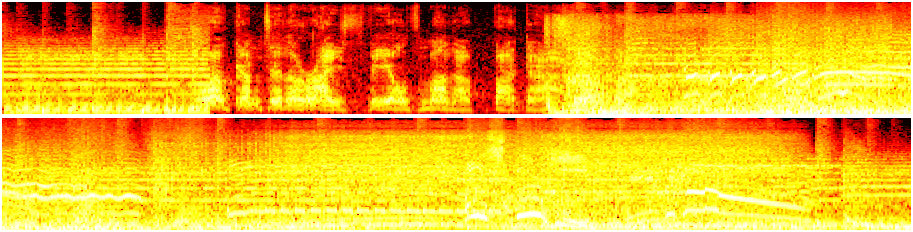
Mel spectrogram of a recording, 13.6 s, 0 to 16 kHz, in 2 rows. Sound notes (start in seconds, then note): 5.9 screaming; 8.8 yelling like maniac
